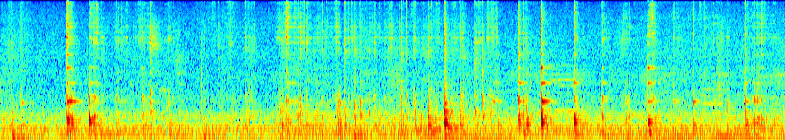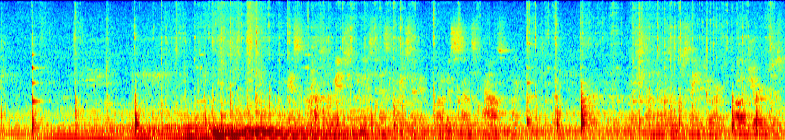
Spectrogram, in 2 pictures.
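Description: Hand whisk mixing crepe batter in a glass bowl, the wire clinking against the glass in scattered ticks. About halfway through, a low hum swells up beneath it and holds.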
